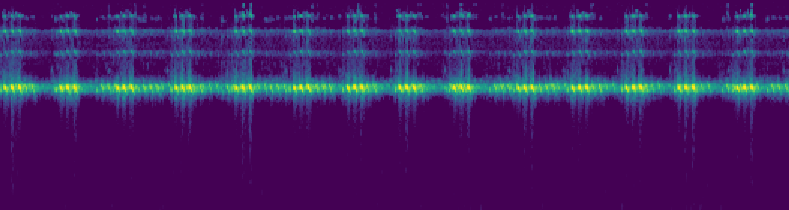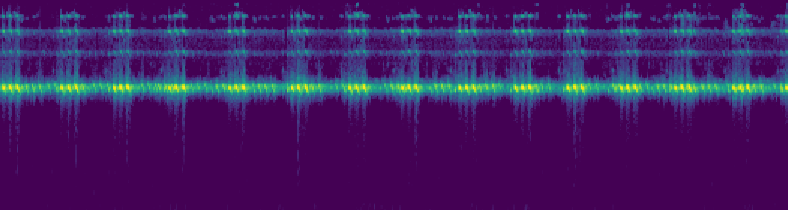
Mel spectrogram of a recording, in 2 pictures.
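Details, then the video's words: A single cricket chirps on and on in high, buzzy pulsed bursts, each about half a second apart, forming a regular, unbroken series of roughly twenty-seven chirps. "Cricket Chirping Sound Effect"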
